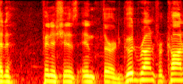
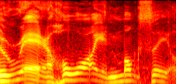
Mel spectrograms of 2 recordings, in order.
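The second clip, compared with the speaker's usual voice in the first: put-on British accent like a wildlife documentary narrator; 5 dB quieter than usual. Commentating on a surfer like a nature documentary, in a British BBC accent. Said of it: "Just gonna do my British, uh, B B C accent".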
